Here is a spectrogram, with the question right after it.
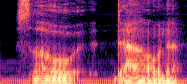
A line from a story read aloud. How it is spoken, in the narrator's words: I wheezed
